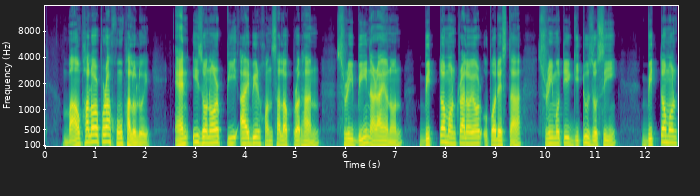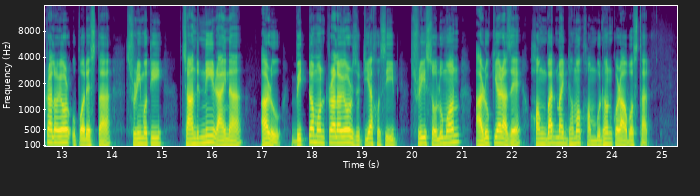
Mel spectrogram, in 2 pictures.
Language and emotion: Assamese, neutral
